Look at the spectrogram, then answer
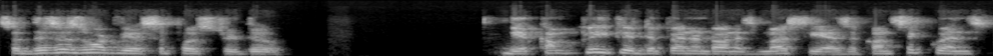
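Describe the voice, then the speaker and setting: A man talks at a very fast pace, his voice somewhat breathy. His pitch is fairly high, with ordinary variation. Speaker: spiritual teacher. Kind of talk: scripture class lecture.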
